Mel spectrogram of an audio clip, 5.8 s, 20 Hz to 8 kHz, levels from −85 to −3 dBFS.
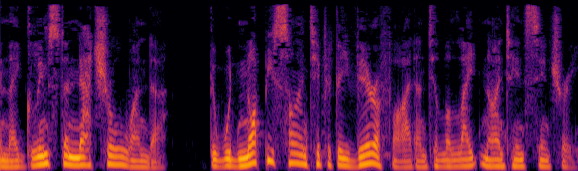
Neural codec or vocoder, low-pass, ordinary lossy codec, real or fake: none; 7.2 kHz; MP3, 32 kbps; real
